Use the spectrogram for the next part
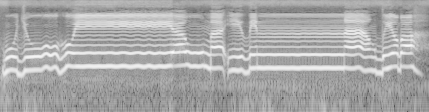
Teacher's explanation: Jadi masuk sambil berdengung ya, ditahan ya. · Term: idgham bigunnah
